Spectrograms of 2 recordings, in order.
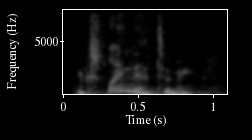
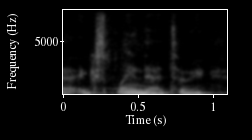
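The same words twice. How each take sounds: First: It sounds curious and engaged. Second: It sounds puzzled and flat. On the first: The listener is intrigued and wants more. "if their eyebrows go up, oh" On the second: The listener did not understand the idea. "you've lost them... they have no idea what you meant"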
